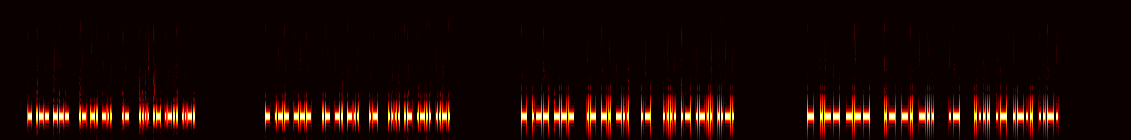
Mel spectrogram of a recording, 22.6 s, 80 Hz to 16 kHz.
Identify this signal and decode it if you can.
Morse code, heard as a keyed tone, about 36 wpm, 700 Hz. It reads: TWO AND A HALF TWO AND A HALF TWO AND A HALF TWO AND A HALF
